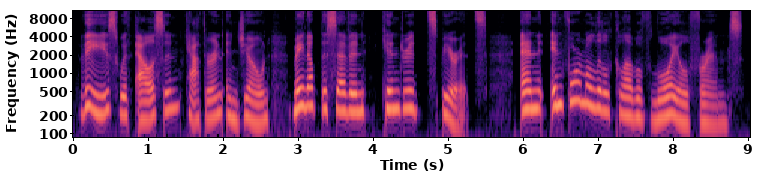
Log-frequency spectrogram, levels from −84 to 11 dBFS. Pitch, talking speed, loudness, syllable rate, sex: 220 Hz, 125 wpm, -19 LUFS, 4.2 syllables/s, female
